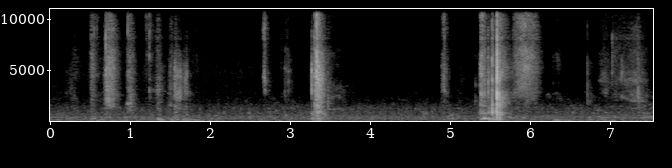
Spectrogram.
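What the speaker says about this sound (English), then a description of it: "I need to cut the ends off a little bit. What do I do with my scissors?" Scissors snip through paper and cardstock on a crafting table, a few short separate crisp cuts spread across a quiet moment, close by and alone with faint handling noises between them.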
